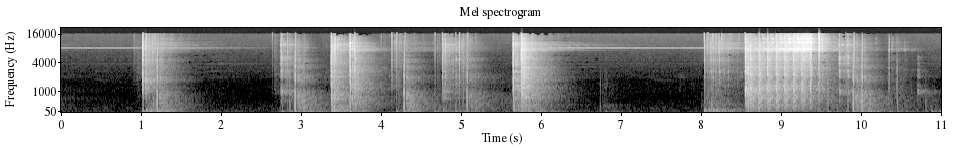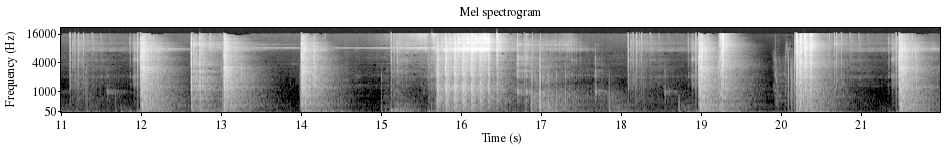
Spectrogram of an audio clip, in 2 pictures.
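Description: Cymbals crash and ring out.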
